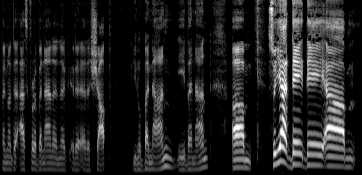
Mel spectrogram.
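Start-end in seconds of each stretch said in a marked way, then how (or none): 2.8-4.2 schoolboy French. Shown as a demonstration. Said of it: "I did take French".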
